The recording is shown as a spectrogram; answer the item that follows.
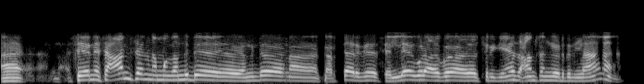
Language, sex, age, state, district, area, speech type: Tamil, male, 18-30, Tamil Nadu, Madurai, rural, conversation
